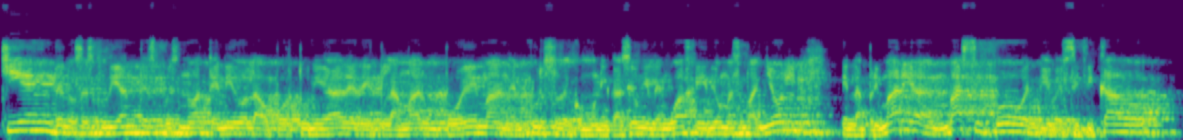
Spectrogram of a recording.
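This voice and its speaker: A man's voice: mid-range voice, moderate pace, dull audio. A man with a Guatemalan Spanish accent teaching a school lesson, explaining patiently with many examples and fillers. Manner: explanatory, repeats and lists examples, uses fillers like pues. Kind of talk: spoken classroom lesson. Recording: echoey room, far from mic, faint noise.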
